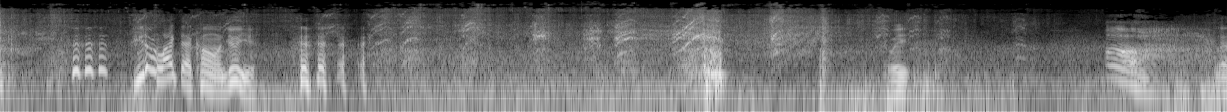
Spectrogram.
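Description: The electric motor of a radio-controlled truck whines, revving up and down.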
